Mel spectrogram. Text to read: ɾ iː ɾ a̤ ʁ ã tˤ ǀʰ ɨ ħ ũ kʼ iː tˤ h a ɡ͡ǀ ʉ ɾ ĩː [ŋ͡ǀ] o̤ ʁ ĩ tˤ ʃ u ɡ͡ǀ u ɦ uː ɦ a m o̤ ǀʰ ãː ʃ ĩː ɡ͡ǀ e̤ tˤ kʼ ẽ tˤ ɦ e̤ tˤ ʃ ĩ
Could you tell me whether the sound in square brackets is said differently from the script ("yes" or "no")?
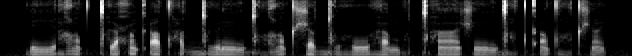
yes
